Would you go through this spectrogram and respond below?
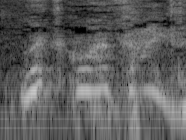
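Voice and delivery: soft unvoiced whisper to the dog; hushed whisper to a dog; whispered coax. Real, not acted. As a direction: whisper the invitation outside. Coaxing dog outside.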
